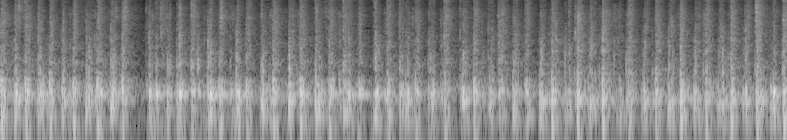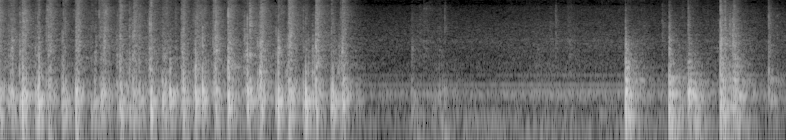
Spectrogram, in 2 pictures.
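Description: A plastic food container holding seasoned whole fish, covered with a plastic cutting board, shaken hard to coat the fish: a fast, steady clatter of fish and plastic knocking together that stops abruptly about eight and a half seconds in, followed by a few separate knocks near the end.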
